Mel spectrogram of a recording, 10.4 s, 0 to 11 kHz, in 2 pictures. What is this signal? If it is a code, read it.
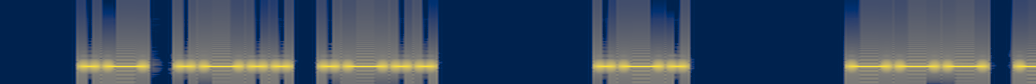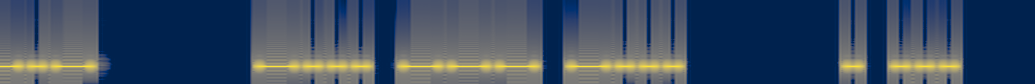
Morse code, heard as a keyed tone, about 20 wpm, 700 Hz. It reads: ALL R OK BOB ES
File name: UK MASTER QSOs TRAINING/20WPM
